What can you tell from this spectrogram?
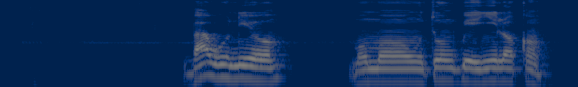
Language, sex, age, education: Yoruba, male, 30-45, tertiary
